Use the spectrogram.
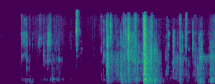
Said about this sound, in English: Sorry, I was trying to get these frostings out of a damn fridge.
